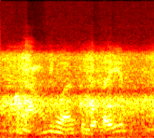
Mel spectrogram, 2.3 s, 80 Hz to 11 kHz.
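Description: Arabic-language voice from a China Radio International shortwave broadcast on 6100 kHz, heard through the speaker of a Sony ICF-SW7600GR portable receiver. The sound is thin and narrow, with a steady background hiss under the voice.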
